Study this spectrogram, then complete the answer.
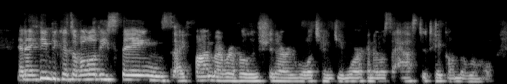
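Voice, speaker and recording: Lively intonation drives very fast speech with a Spanish accent. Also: woman. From Puerto Rico. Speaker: architect and equity director. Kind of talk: panel presentation.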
